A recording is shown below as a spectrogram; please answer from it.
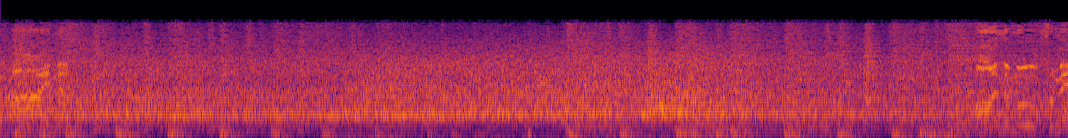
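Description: A football stadium crowd roars before a kickoff in a college football video game, a loud, sustained wall of cheering and shouting, with a commentator talking over it.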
